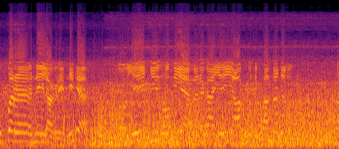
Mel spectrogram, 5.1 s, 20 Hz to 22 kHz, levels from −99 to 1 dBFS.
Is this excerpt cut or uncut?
uncut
